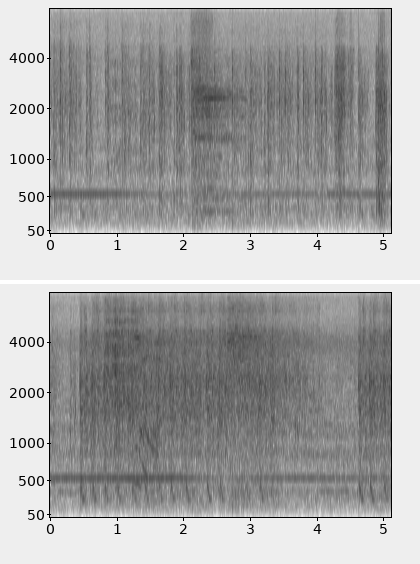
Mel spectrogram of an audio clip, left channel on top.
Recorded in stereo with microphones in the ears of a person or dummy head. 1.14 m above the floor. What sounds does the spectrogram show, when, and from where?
0.7 s crushing: 70° right (ahead or behind)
